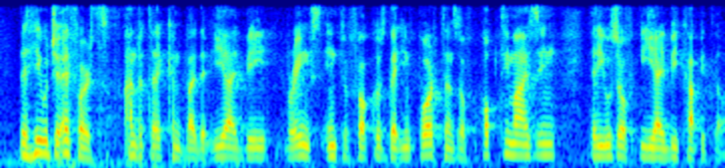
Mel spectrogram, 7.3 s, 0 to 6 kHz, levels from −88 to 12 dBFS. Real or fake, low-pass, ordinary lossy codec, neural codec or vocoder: fake; 5.4 kHz; none; codec, 16 kHz in and 24 kHz out, 0.8 kbps, FocalCodec, streaming, 65536 codes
